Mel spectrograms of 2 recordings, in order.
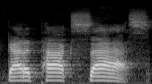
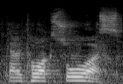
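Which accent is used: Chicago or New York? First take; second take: Chicago; New York. First: It is said in a Chicago accent. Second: It is said in a New York accent. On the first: The speaker calls it right. "to Chicago" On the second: The speaker calls it wrong. "I should change the New York accent"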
